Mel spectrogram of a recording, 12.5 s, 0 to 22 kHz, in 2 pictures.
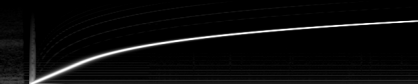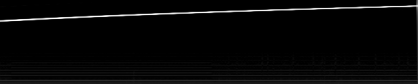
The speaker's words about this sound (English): First, though, turn down your system a little. We're going to start with a swept sine wave from 20 Hz to 20,000 Hz at a maximum system level, 0 dB full scale.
